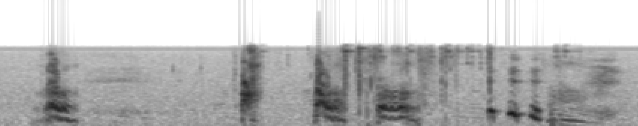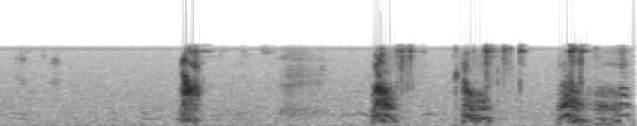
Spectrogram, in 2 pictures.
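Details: Pet dog, female, barking while excitedly chasing her own tail with excess energy: sharp short barks scattered irregularly, some in quick clusters, mixed with growly sounds, indoors.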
